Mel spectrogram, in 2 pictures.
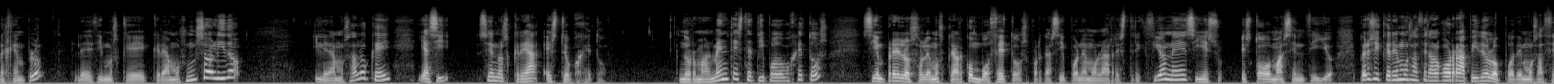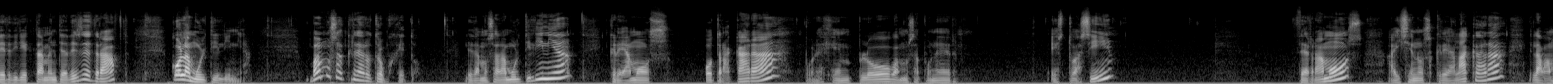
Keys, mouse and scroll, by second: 1.6 click, 3.0 click, 4.4-5.2 middle drag, 13.2-14.5 middle drag, 16.2 click, 17.0 click, 18.0 middle click, 19.7 click, 23.6 click, 24.5 click, 26.0 click, 26.7 click, 27.4 click, 28.5 click, 29.2 click, 29.8 middle click.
